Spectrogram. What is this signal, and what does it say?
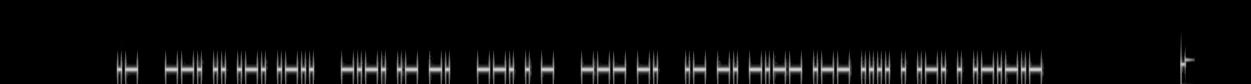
Morse code, heard as a keyed tone, about 30 wpm, 700 Hz. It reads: A GIRL CAN GET ON ANYWHERE.
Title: Sentences from Top 1400 Words 30wpm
